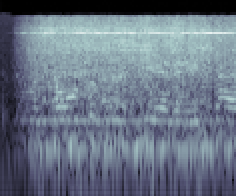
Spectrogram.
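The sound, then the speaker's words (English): A helicopter the U.S. President is about to board roars loudly and steadily, a dense engine whine filling the whole stretch, with indistinct voices of reporters questioning him faintly mixed beneath it. “Sorry, you have a helicopter roaring in the background.”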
